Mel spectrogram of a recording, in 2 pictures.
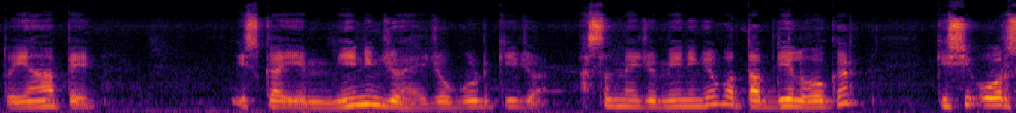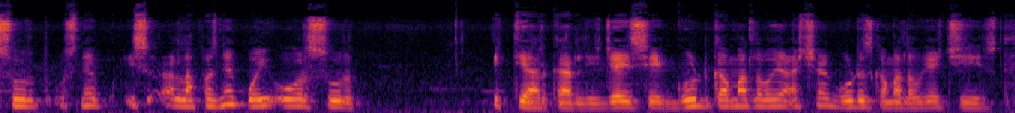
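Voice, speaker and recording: A man's voice: on the high side, gravelly, darkish tone. A male school teacher with a Kashmiri accent gives a grammar lesson, explaining patiently and calling his pupils dear children.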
